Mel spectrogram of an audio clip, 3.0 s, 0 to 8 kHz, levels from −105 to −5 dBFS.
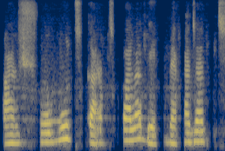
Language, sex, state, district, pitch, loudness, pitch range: Bengali, female, West Bengal, Jhargram, 185 Hz, -28 LUFS, 165-215 Hz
